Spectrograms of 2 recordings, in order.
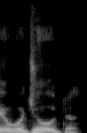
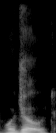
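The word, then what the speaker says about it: وجود: languages the word for is usually wjud w u j u d wjud which comes from the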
